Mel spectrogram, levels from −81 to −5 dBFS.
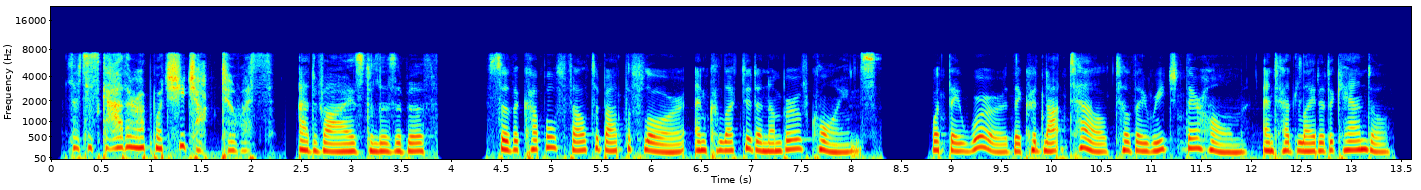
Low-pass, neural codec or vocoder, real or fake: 7.2 kHz; none; real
